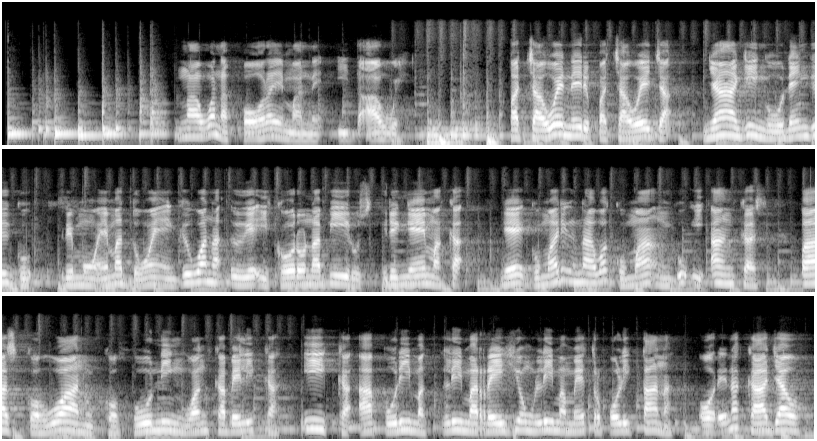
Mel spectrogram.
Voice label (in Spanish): ticuna, spot de radio; nuevas medidas extremo; precauciones al salir de mi comunidad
